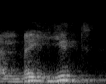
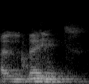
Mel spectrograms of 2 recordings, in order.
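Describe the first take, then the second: First: The y sound is doubled, held long. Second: The y sound is single, not held.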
